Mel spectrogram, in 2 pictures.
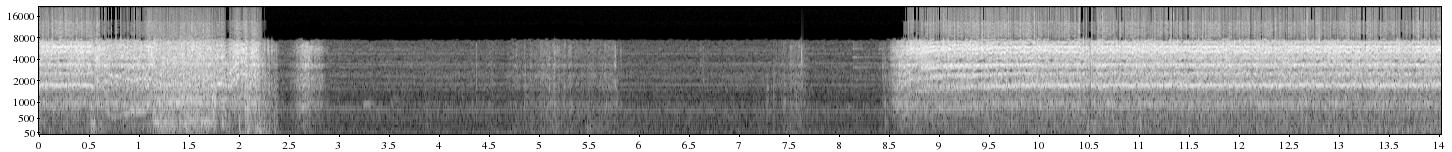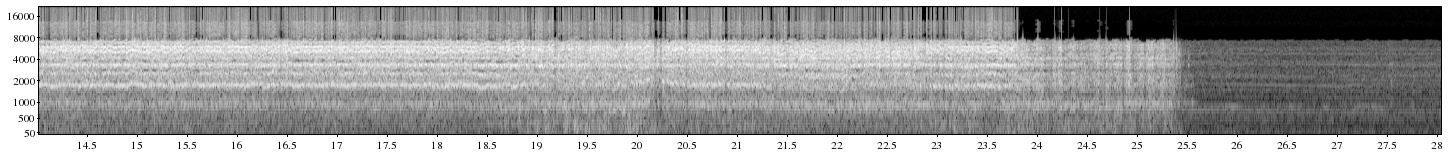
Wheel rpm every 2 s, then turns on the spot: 220, 40, 10, 0, 120, 230, 240, 230, 230, 220, 240, 220, 90, 10.
4-6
